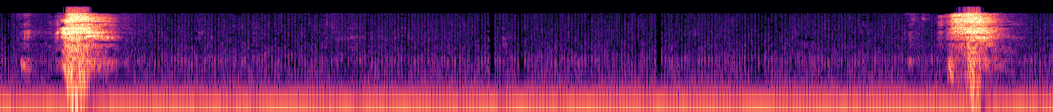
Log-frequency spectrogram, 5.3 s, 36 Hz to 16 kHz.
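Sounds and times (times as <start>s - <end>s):
woman sneezing softly: 0.1s - 0.7s, 4.6s - 5.1s.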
